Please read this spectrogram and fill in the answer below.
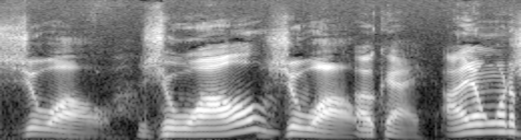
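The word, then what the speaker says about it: João: How do you pronounce it? It's Joao.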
